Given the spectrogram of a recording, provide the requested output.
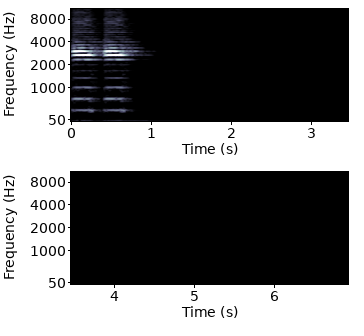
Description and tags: Remix of another sample of a Honda Civic car horn, beeping twice in short succession. Background noise removed. This is a muted version, like you would hear if the car was "offstage."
